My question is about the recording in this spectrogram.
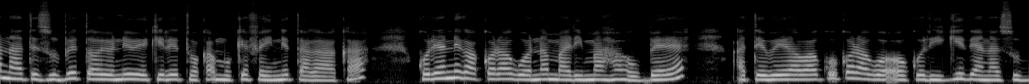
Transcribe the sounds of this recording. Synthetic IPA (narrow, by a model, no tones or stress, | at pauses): naːtes̬ubetɔjɔnewekeɾetwakamokefɛinetaɣakakoɾeaneɣakɔɾaɣwɔnamaɾimaɦaubɛɾɛa̰teweːɾawak̬wokɔɾaɣwɔʔɔkoɾiːɡiðeanasub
